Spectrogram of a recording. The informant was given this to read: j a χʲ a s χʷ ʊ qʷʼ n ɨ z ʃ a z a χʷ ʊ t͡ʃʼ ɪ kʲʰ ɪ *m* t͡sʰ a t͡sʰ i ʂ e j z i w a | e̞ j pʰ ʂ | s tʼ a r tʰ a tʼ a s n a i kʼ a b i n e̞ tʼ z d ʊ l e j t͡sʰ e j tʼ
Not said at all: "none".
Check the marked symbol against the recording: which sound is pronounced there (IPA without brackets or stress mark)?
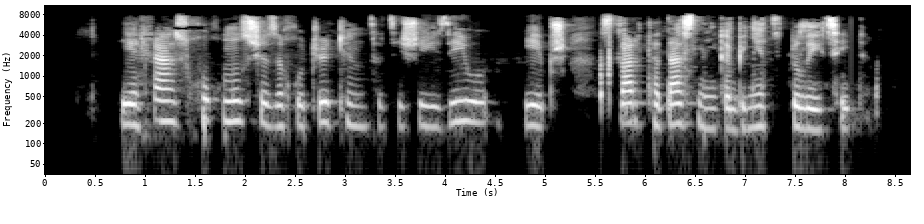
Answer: n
